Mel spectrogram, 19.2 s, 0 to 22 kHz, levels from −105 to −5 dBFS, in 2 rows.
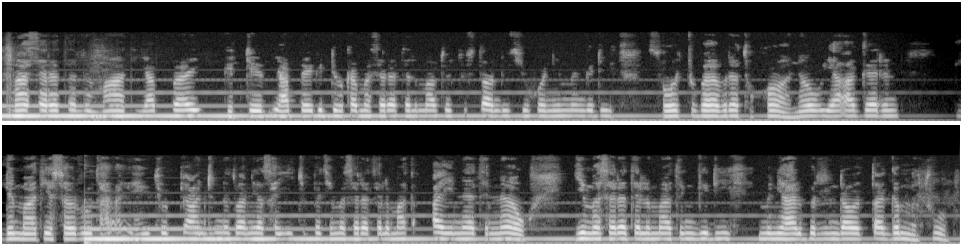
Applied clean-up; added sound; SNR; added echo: none; Musical instrument; 2 dB; none.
